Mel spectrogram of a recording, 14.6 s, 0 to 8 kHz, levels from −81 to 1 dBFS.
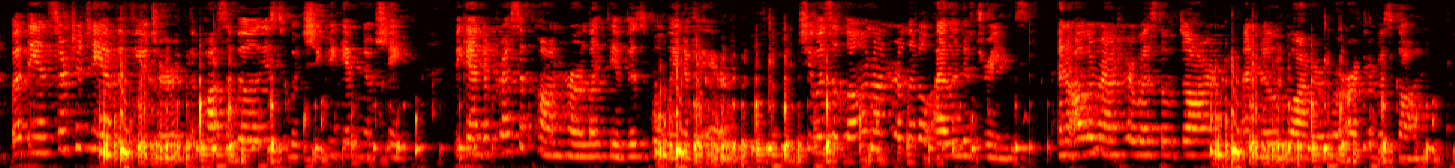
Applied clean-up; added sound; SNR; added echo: classical method WPE with log-MMSE.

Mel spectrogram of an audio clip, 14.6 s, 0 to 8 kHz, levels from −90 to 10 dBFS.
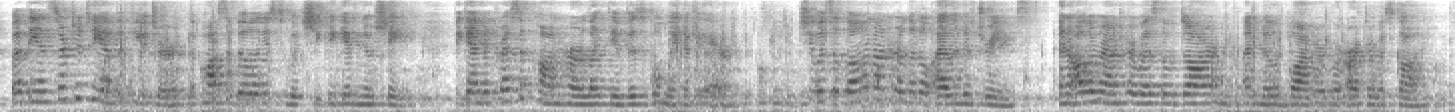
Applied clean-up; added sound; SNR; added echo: neural separator model SepFormer DNS4.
